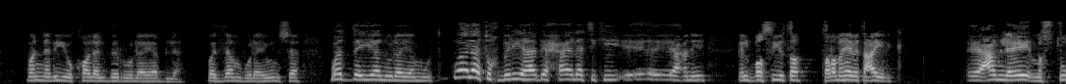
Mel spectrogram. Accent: Egypt; وإحنا عندنا في مصر يقول لك أخطب لبنتك ولا تخطبش لابنك

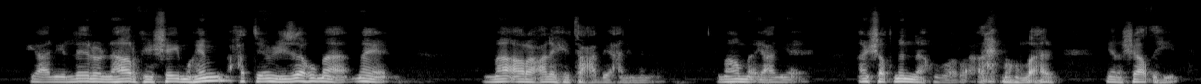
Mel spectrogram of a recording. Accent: Al-Qarn al-Mustaqim, Saudi Arabia; born there; فعرفت هذا التاريخ وولدت في قريتي تسمى القرن المستقيم في عام 1975.

